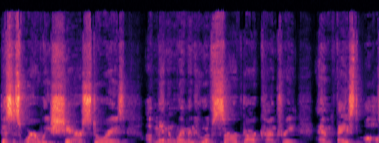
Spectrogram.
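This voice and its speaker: A man talks at a moderate pace in a normal speaking voice. His pitch is fairly high and his intonation lively. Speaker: podcast host. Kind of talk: podcast interview host.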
